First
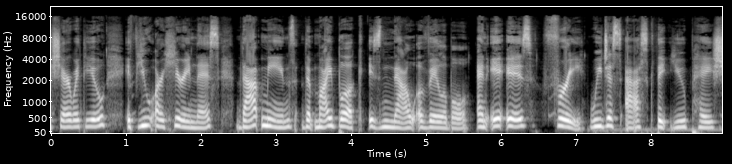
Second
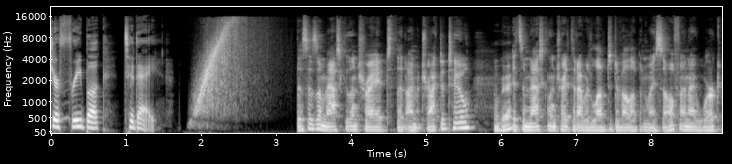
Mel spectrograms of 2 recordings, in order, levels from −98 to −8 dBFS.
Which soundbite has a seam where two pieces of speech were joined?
second; 2 cuts; at 1.5 s, 3.1 s

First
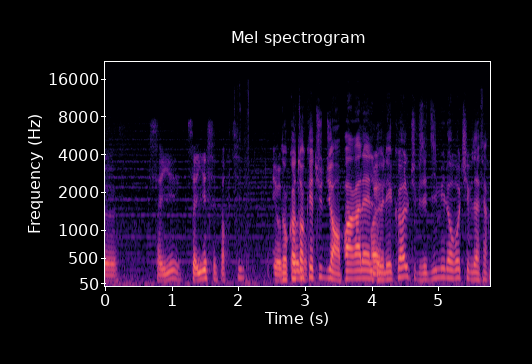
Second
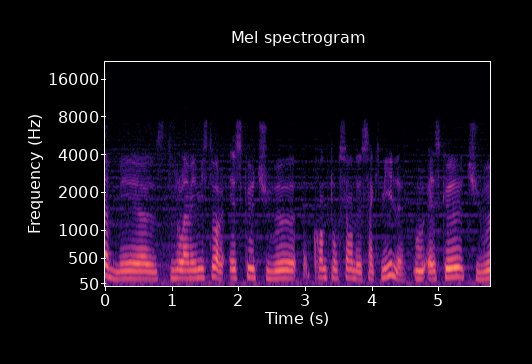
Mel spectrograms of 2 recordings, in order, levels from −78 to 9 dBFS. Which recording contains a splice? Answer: first; 2 cuts; at 1.2 s, 2.2 s

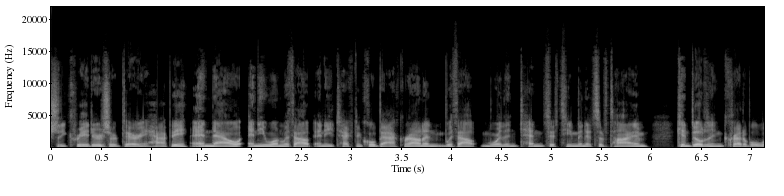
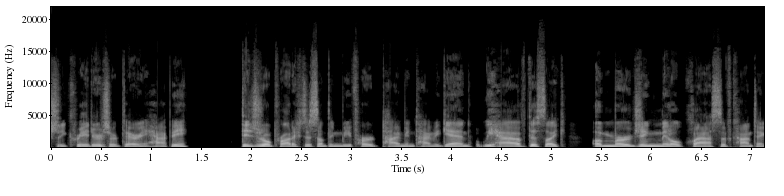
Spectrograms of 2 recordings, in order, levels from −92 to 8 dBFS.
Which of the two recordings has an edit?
first; 1 cut; at 1.4 s

